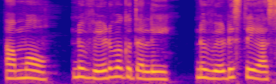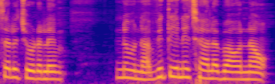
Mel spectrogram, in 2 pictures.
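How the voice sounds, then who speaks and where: A woman voicing a gentle, affectionate father-in-law who soothes and coaxes. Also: on the high side, steady tone, fairly quick, no room sound, clean studio sound, natural voice. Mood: doting. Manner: soothing, coaxing.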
